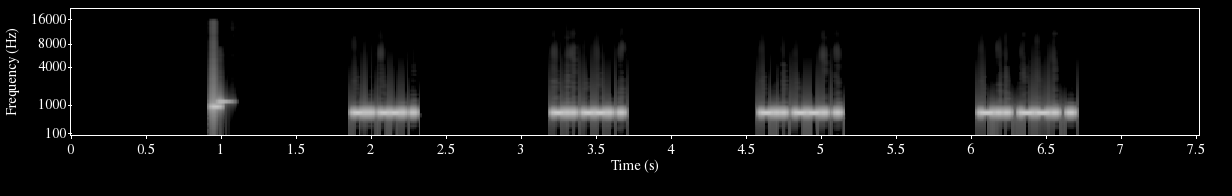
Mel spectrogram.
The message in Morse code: DGE DGE DGE DGE

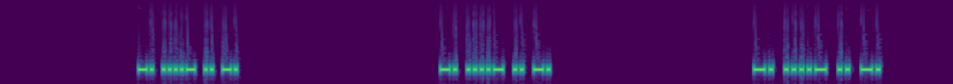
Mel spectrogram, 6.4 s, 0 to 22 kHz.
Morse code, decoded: N4IN N4IN N4IN

